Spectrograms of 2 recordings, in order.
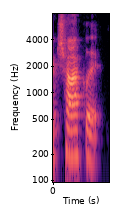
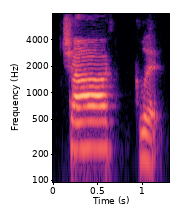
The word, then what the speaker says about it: chocolate: into crossbar eye that sounds like a silvery schwa instead i just look at a cup of mustard and we notice that it sits right on silver so here's here's where chocolate goes chocolate right chocolate so it's still reduced it's not chocolate chocolate right good other questions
